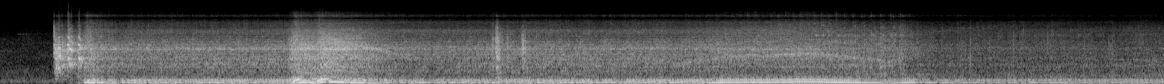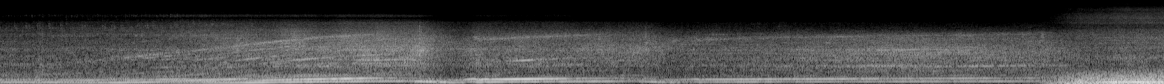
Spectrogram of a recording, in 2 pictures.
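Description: A 1979 Kawasaki KZ1000 Shaft motorcycle engine starts, then revs and accelerates through several gear changes while being ridden. The engine note rises and falls in steady sweeps, loud and close, with no talking.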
